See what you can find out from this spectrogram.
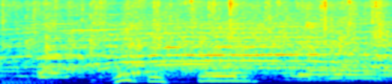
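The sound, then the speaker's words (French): A concert crowd in Villefranche applauds steadily in a dense, continuous wash of clapping and cheering, with voices calling out over the noise throughout the short burst. “Est-ce qu'on peut l'applaudir s'il vous plaît?”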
